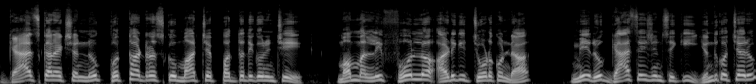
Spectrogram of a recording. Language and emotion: Telugu, angry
